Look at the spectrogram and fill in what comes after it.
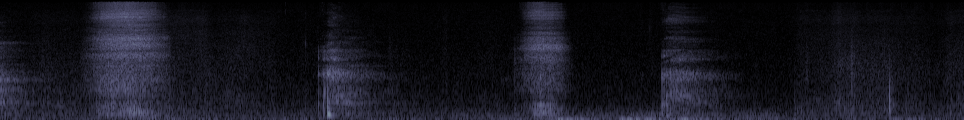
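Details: Repeated sneezing: three or four breathy sneezes with sniffs between them, muffled into a down comforter while in bed. The nose is sensitive after cold, windy winter weather, and the person fears coming down with a cold.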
